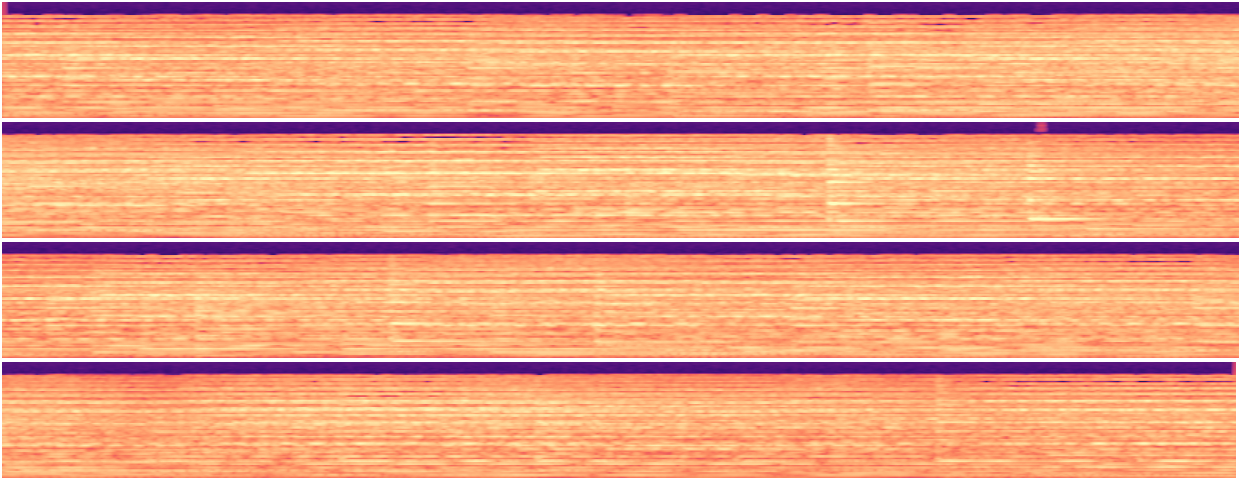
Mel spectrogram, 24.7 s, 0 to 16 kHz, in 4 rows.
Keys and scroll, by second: 0.1 i, 1.0 i, 5.9-6.3 typing, 9.6 -, 10.9-13.3 typing, 14.9 i, 15.4 -, 16.0 i, 16.8 ctrl+s, 19.1 ctrl+z, 19.1 ctrl+z, 22.0-24.7 typing, 23.7 ctrl+z.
